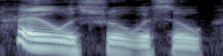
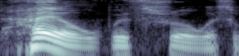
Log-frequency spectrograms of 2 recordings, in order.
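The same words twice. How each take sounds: First: The words flow on without a pause. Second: There is a short pause after "hail". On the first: The speaker calls it wrong. "We don't say hail with shrill whistle, you know, flowing on" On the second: The speaker calls it right. "we stop to go to the next line"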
